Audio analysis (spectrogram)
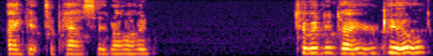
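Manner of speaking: tearful. Retold or imitated. Cobbler telling Nathaniel of his heritage, tearful. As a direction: pitch rising into a near-sob at the end. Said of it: "And he's just crying".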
